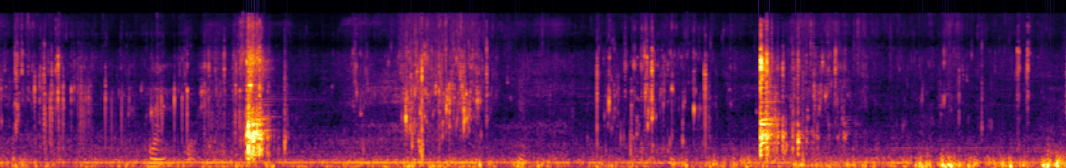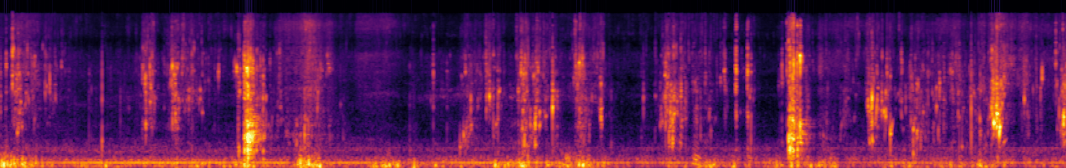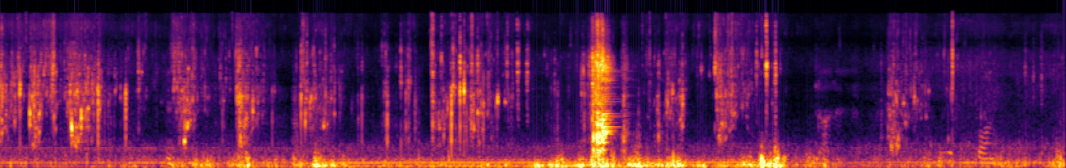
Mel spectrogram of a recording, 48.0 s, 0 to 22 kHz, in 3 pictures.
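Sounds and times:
steady low hum: 0.0 - 47.9
snails dropping into metal basin: 11.4 - 12.1, 19.6 - 20.1
hands splashing in water: 41.8 - 43.7.

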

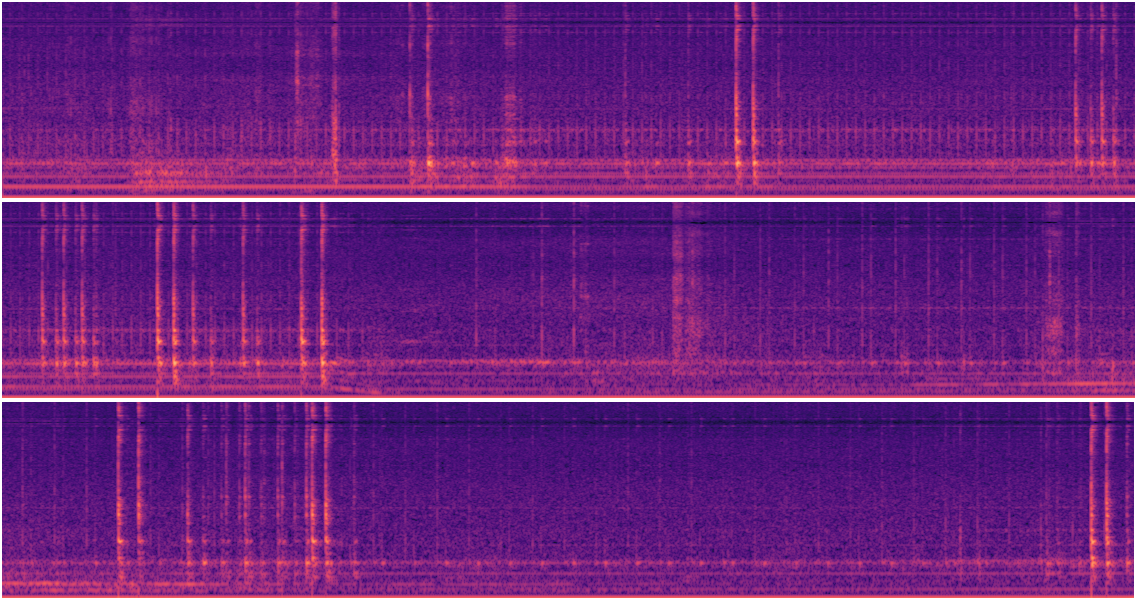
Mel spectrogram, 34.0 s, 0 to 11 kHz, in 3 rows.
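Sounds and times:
electric motor humming: 0.0 - 29.6
sharp clicks: 10.0 - 15.0, 16.0 - 33.9.

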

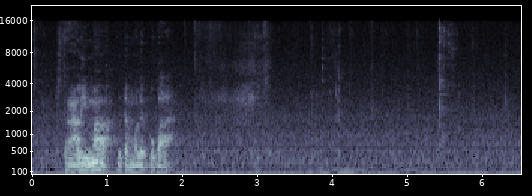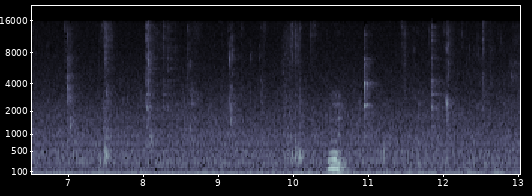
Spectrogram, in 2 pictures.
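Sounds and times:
person chewing: 5.4 - 12.8.

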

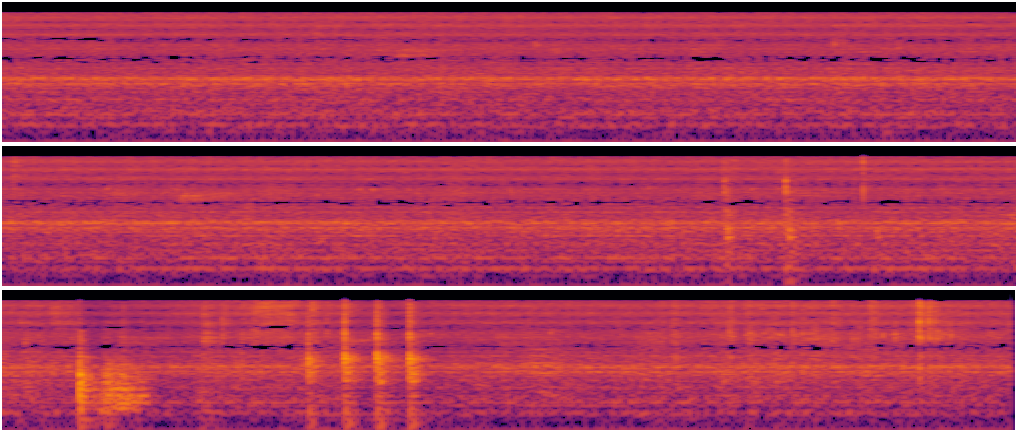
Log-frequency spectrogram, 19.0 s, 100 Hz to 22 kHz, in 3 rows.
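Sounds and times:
electrical hum: 0.0 - 19.0
knock on countertop: 13.2 - 13.6, 14.6 - 15.4.

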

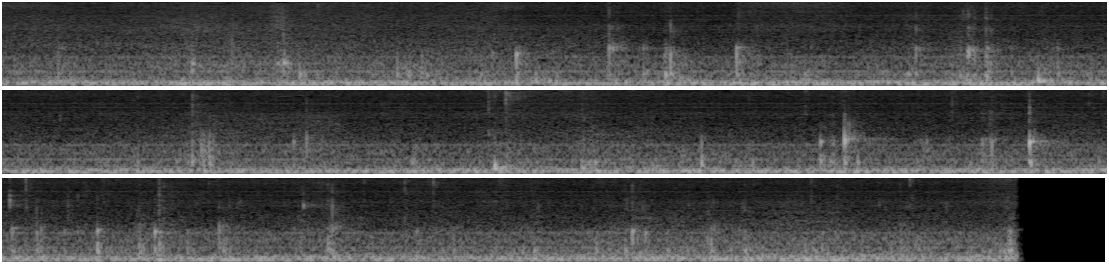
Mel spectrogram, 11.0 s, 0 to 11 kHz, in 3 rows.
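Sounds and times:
dog chewing on a bone: 0.2 - 10.8
teeth crunching on bone: 1.7 - 10.7.

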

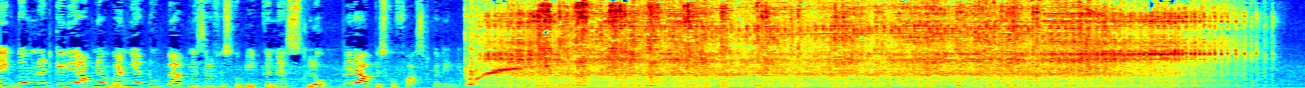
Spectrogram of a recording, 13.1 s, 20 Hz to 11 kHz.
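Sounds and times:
electric hand mixer whisking cream: 4.7 - 12.8.

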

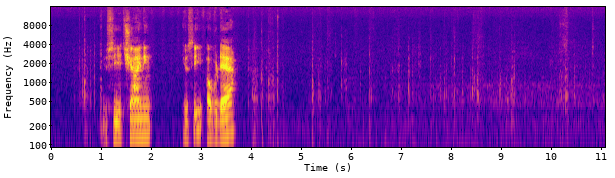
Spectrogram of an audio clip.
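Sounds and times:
cardboard box rustling in hands: 0.4 - 1.2, 3.9 - 11.0.

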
